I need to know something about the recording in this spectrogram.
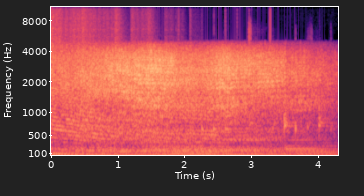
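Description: Propeller aircraft flying past: an engine drone whose pitch falls as it passes, swelling and then fading away.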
